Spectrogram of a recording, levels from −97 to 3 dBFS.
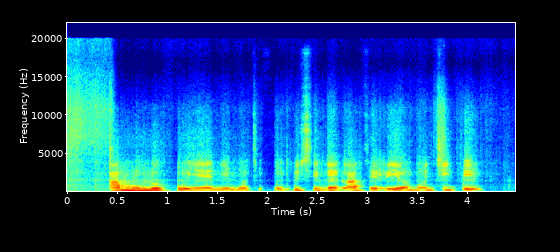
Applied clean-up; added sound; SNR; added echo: neural mask model RNNoise.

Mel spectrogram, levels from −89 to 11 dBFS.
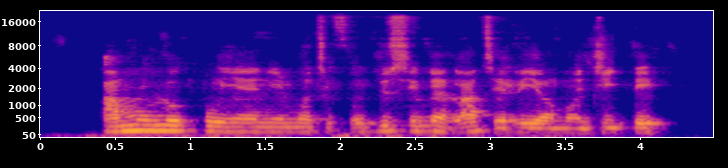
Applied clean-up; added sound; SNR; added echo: neural mask model Resemble Enhance denoiser.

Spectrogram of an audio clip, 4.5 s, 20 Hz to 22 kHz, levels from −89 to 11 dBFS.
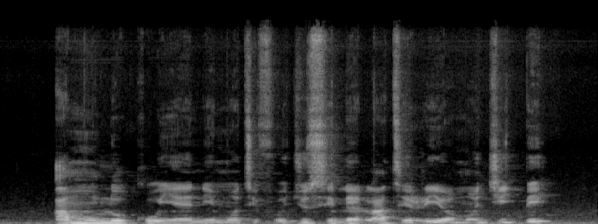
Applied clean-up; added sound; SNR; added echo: none; none; none; none.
